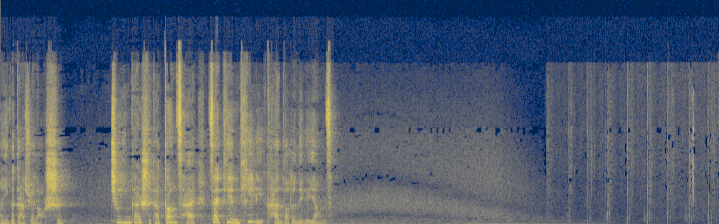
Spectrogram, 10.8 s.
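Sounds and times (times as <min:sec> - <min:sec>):
speech: 0:00.0 - 0:05.1
sustained low droning tone: 0:00.0 - 0:10.0
footsteps of someone running down a staircase: 0:08.2 - 0:10.7.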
